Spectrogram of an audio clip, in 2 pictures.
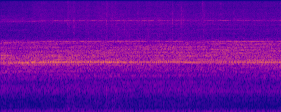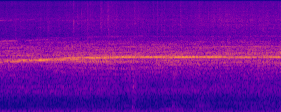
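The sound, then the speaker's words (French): A locomotive's turbocharged engine in a train simulator video game: a continuous low mechanical rumble carries a thin, high turbo whistle that drops out briefly, then returns slightly higher as the engine grows a little louder. “On retrouve un peu le seul inconvénient de cette locomotive, c'est son turbo qui est très présent tout de suite.”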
